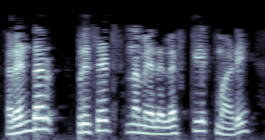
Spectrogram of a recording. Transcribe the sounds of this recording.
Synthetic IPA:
ɾeɳɖɐɾ | pɾiseʈsnɐmeːlelepʰʈ̚klikmaːɽi

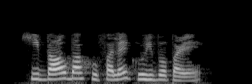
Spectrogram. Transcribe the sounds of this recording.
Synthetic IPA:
xibawbaxufalɛɡʱuɹibɔpaɹɛ

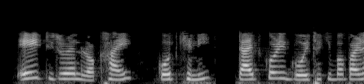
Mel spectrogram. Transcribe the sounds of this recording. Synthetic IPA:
ejtitɔɹɛlɹɔkʰaj | kotkʰini | tajpkoɹiɡojtʰakibɔpaɹɛ

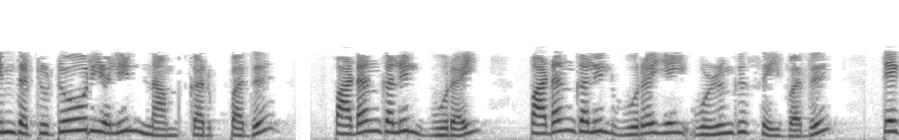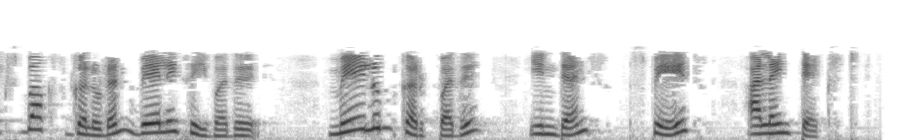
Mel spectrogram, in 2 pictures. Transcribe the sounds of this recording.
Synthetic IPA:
ɪnd̪ɐʈʊʈoːɾɪjɐlɪlnaːmkɐrpːɐðɯ | pɐɽɐŋɡɐɭɪlʊɾɐɪ | pɐɽɐŋɡɐɭɪlʊɾɐjɐɪʔɔɻɯŋɡɯsɛjʋɐðɯ | ʈɛks̚baːksɡɐɭɯɽɐnʋeːlɐɪsɛjʋɐðɯ | meːlɯmkɐrpːɐðɯ | ɪɳɖɐnsspeːs | ɐlɐɪnʈɛksʈ

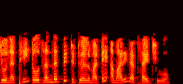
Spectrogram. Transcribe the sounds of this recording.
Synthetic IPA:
d͡ʒonət̪ʰit̪osə̃nd̪əɾbiʈuʈəɾəlmaʈeʔəmaɾiʋebsaiʈ̚d͡ʒuo

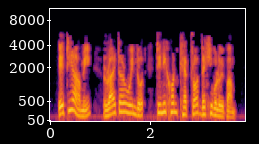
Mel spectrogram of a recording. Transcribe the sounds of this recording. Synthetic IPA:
etijaːmi | ɹajtaɹwindotːinikʰɔnkʰɛtɹɔdekʰibɔlojpa̰m

